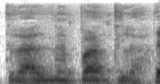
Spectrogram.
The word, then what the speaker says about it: Tlalnepantla: Arena Lopez Mateos, yep, in Tlalnepantla. That's terrible. Say it. – Tlalnepantla. – There you go. Yeah. See, authentic pronunciation.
